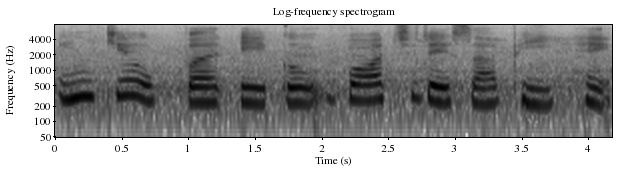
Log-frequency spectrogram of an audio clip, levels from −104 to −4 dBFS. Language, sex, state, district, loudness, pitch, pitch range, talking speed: Hindi, female, Madhya Pradesh, Dhar, -16 LUFS, 245 Hz, 230-275 Hz, 100 wpm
